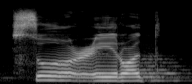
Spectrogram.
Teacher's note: सीन को आइन से मिलाएंगे और आइन की आवाज़ जो है ये हलक से निकालेंगे। नाज़रीन किराम, आम तौर पर इसको आइन की आवाज़ को नहीं ज़ाहिर किया जाता बल्कि इसे सुइरत पढ़ा जाता है, तो ये बहुत बड़ी गलती है।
